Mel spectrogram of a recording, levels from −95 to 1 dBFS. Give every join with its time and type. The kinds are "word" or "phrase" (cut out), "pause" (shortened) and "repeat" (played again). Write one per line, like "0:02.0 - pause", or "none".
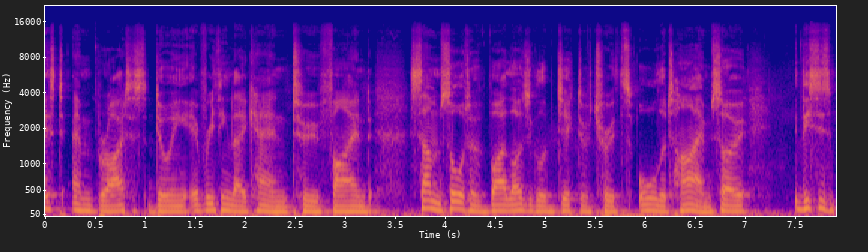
0:01.0 - word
